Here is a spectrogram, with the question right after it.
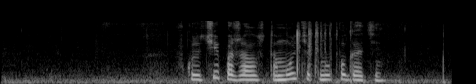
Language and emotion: Russian, neutral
